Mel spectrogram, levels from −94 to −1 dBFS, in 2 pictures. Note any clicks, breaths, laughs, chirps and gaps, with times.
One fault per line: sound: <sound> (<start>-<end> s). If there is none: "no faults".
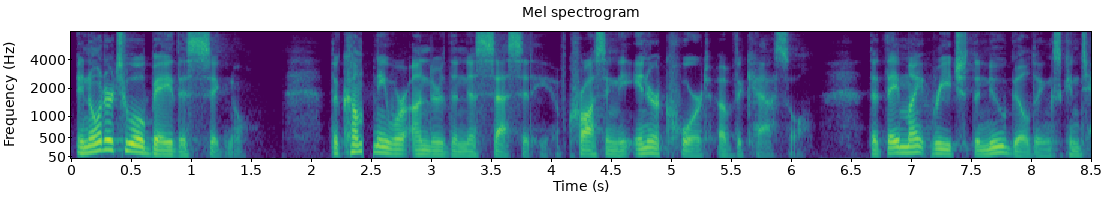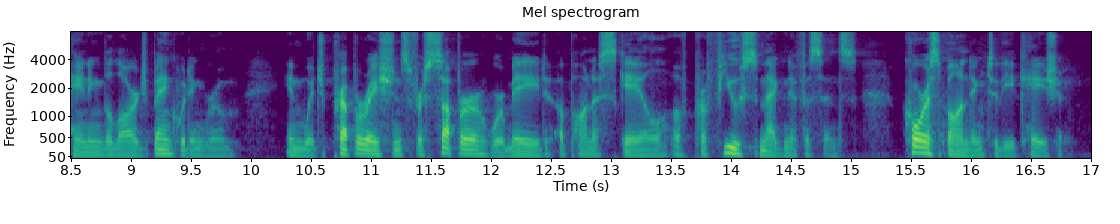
sound: dropout (2.4-2.5 s)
